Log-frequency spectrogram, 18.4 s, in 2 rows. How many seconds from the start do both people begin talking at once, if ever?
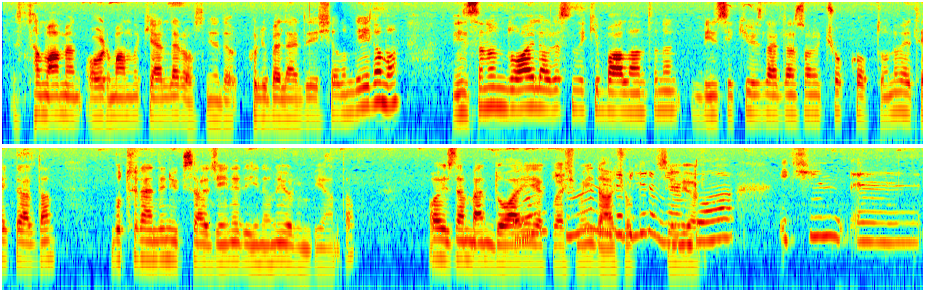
14.3 s

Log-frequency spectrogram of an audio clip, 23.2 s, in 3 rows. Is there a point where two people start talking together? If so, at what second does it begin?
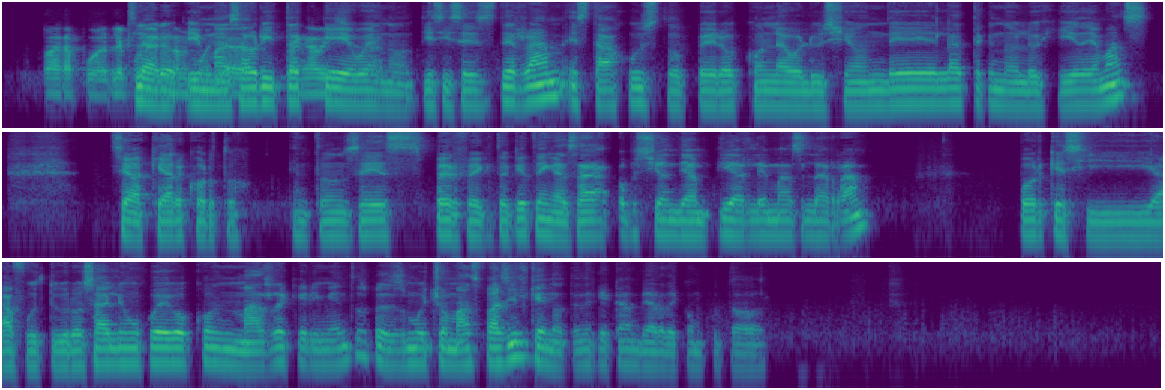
0.8 s

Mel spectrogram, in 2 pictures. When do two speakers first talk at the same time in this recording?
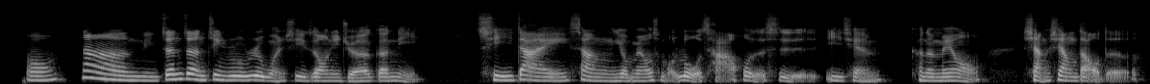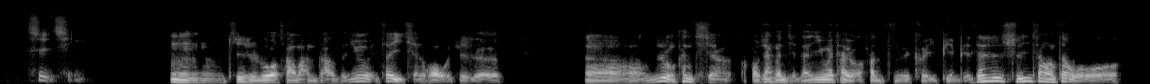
none

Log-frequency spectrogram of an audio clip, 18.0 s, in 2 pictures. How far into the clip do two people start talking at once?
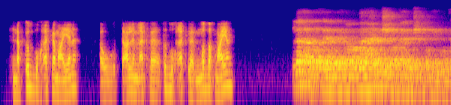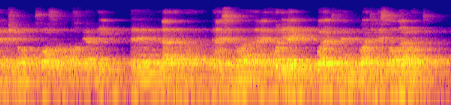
none

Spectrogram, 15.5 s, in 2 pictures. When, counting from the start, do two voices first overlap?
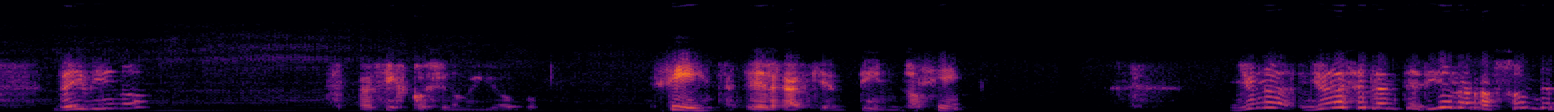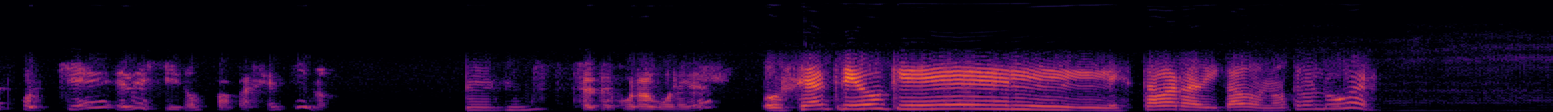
none

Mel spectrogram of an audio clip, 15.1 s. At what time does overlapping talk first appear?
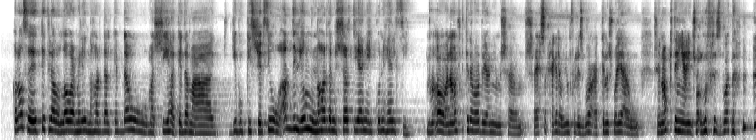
none

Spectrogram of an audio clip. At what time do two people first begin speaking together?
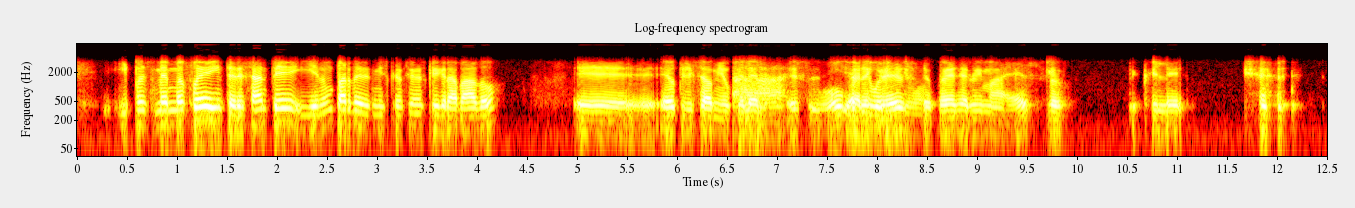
6.6 s

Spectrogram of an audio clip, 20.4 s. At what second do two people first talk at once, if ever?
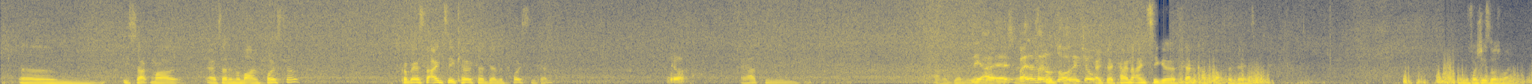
13.0 s

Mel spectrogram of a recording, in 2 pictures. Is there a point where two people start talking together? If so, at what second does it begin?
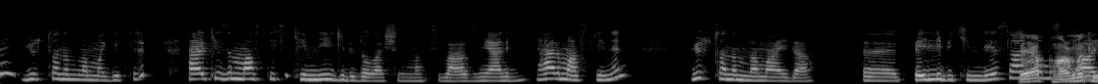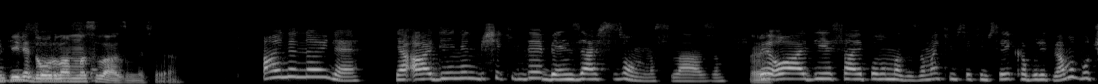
10.2 s

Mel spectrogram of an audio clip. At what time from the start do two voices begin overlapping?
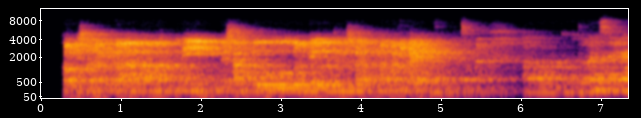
none

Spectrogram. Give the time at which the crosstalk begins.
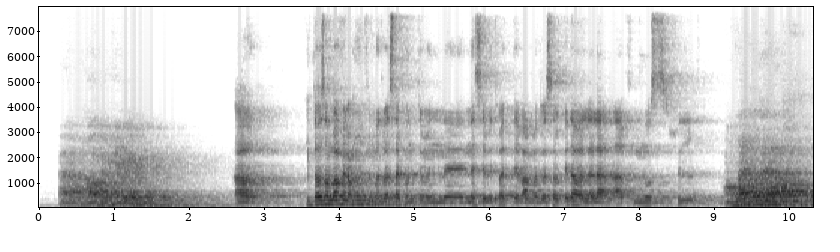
none

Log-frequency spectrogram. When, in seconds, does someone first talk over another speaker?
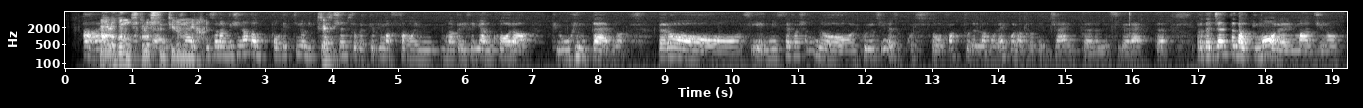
0.5 s

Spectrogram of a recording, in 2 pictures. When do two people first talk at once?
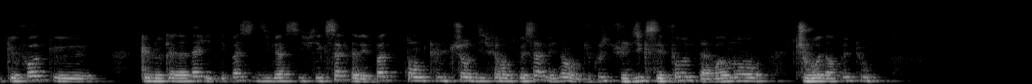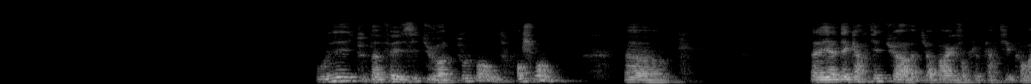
none

